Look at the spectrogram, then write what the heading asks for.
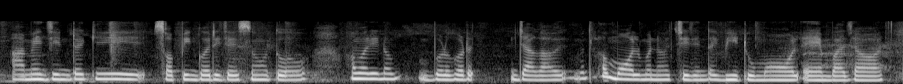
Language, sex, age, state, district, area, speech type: Odia, female, 18-30, Odisha, Nuapada, urban, spontaneous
